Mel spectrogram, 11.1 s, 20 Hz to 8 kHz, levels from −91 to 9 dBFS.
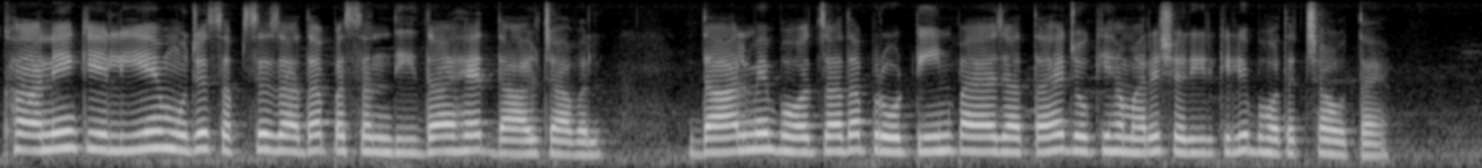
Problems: constant background noise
